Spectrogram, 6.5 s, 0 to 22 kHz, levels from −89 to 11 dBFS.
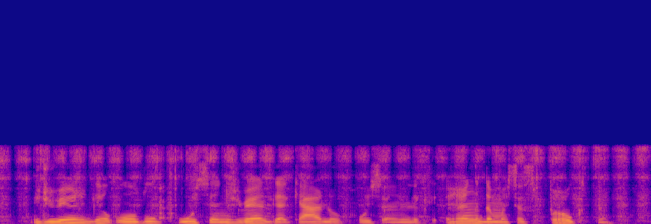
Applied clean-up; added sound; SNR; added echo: none; Tools; 18 dB; none.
